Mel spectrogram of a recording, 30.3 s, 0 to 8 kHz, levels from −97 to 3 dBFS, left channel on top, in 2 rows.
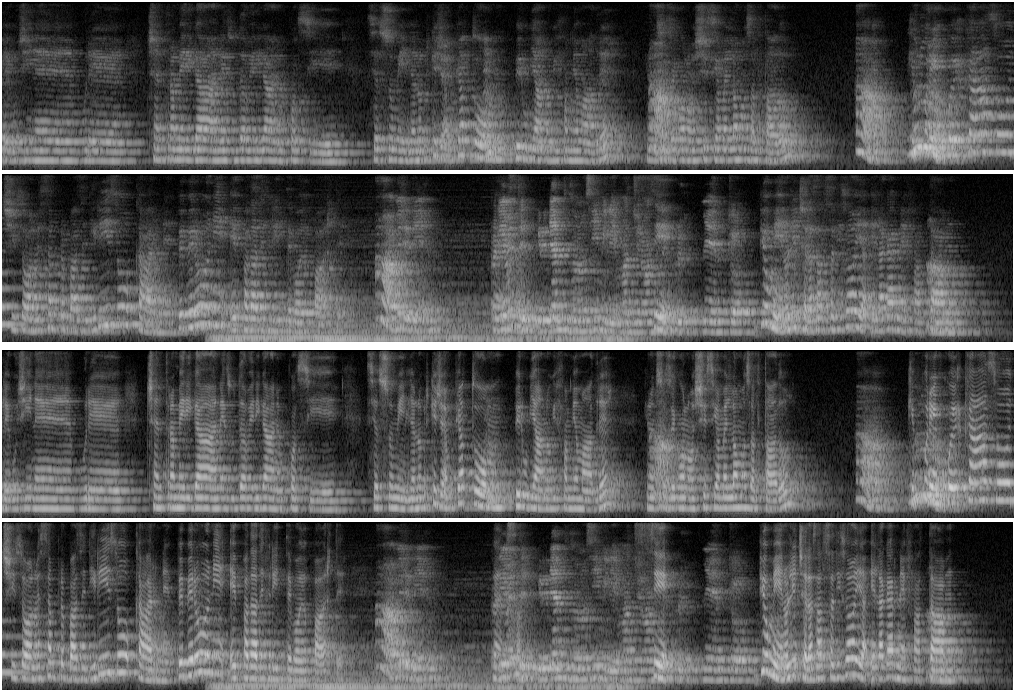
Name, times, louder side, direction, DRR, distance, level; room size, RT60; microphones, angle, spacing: voice 1, 0.0-1.8 2.2-5.1 5.5-9.2 9.7-11.9 13.6-20.3 22.6-23.0 25.0-25.2 26.6-29.4, right 4 dB, 75° right, 8 dB, 0.5 m, -28 dB
voice 2, 9.7-10.1 12.8-13.2 13.6-14.1 20.8-21.7 22.5-25.4 25.7-26.3 29.0-29.4, left 1 dB, 65° left, -5 dB, 2.0 m, -29 dB
sound 1, 18.2-24.6, equal, 25° left, 0.8 m, -36 dB
7.8 x 6.2 x 2.7 m, 1.3 s
head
